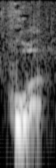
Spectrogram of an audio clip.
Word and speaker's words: Rua: Well, it's Rua in English, but the R in Portuguese is pronounced with an H, and Shogun is a Brazilian. So it's Hua.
